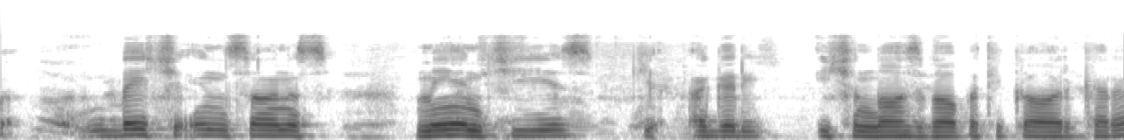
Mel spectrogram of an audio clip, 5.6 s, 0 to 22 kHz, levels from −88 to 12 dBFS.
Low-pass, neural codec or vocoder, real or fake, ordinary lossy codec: none; none; real; none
